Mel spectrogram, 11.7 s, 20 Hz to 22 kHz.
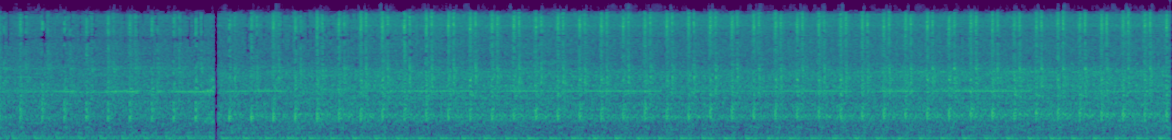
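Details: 2021 Tahoe/Yukon with engine malfunction lamp on and a misfire DTC: steady fast ticking, about two per second, over a slightly uneven idle, misfire with valvetrain tick, cause unconfirmed.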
